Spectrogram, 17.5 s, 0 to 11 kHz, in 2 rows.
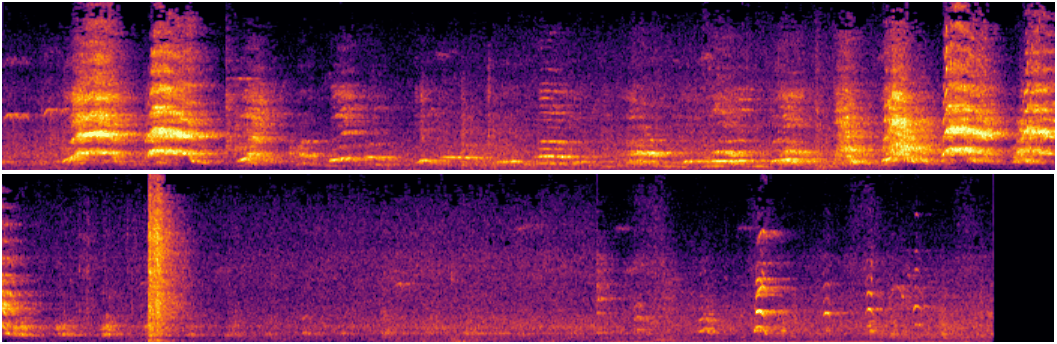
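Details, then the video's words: Chimpanzee Puteri crying out at Tennoji Zoo, Japan, December 2021, a captive great ape near Rickie's group: loud, harsh, rising shrieks with rich overtones pour out in a dense burst over the first half, then fade to scattered calls above a steady low hum. "プテリの叫びと久しぶりのリッキーたち（Puteri's cry and Rickie's group I met after a long time）"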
